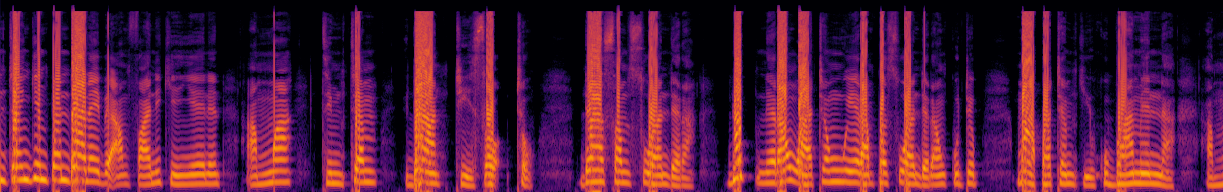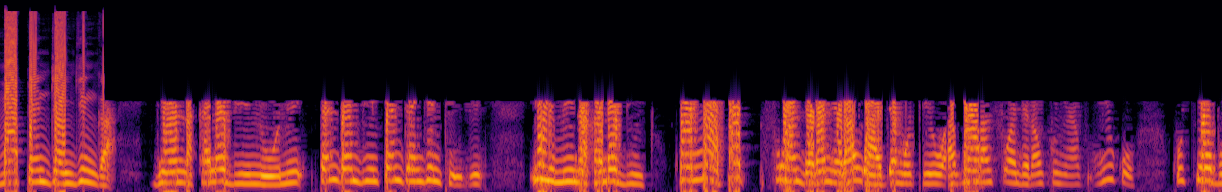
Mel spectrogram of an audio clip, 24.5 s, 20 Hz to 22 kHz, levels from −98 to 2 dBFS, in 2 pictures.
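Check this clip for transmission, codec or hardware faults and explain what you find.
Two faults are present in this speech clip: integer overflow throughout, and a drop to a lower-bitrate adaptive stream in the second half.

Integer overflow runs through the whole clip. The signal is driven about 11 dB past full scale, and instead of being limited, the loudest peaks, a small fraction of samples, wrap around to the opposite extreme. Each wrap lands as a harsh, violent crack on loud syllables, far sharper than ordinary clipping.

Adaptive stream at a lower bitrate begins at 13.27 s and lasts to the end. The player switched to a leaner version of the stream, and the sound abruptly loses everything above 2.5 kHz, turning muffled and smeared with codec artefacts. The drop fits a fall from roughly 96 kbit/s AAC to about 12 kbit/s, with no gap at the switch.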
